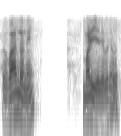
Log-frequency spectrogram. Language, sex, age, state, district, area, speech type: Gujarati, male, 18-30, Gujarat, Morbi, urban, conversation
